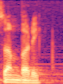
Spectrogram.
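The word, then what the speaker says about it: Szombaty: And the fellow who was the secretary, private first class, his name was S-Z-O-M-B-A-T-Y, pronounced somebody.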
